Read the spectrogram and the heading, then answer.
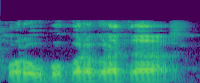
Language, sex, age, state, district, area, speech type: Bengali, male, 60+, West Bengal, Uttar Dinajpur, urban, spontaneous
